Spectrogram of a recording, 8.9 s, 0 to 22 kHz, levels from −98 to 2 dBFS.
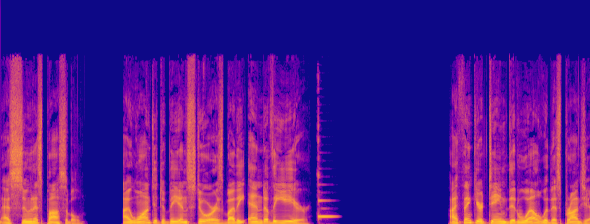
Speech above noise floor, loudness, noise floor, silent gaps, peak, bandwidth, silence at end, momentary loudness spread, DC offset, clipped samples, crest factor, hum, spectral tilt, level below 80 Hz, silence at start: over 76 dB; -14 LUFS; under -90 dBFS; 1.30-1.81 s, 5.20-6.71 s; 0 dBFS; 17 kHz; 0 s; 8 LU; under 0.1%; under 0.1%; 14 dB; none; -5.5 dB/octave; -36 dBFS; 0 s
